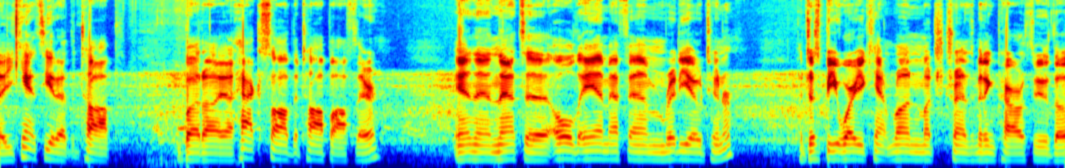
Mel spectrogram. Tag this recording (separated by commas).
Speech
